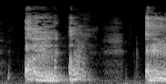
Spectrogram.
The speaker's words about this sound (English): Got to have a cough here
